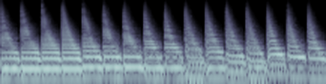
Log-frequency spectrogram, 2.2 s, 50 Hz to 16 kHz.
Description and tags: vintage synth 01-03-02 110 bpm
some loop with a vintage synth
synth, vintage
